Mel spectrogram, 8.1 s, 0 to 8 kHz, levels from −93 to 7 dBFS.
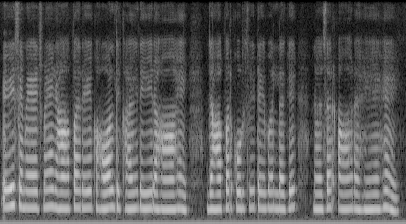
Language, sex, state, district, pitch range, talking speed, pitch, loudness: Hindi, female, Rajasthan, Jaipur, 205-225 Hz, 145 wpm, 215 Hz, -19 LUFS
